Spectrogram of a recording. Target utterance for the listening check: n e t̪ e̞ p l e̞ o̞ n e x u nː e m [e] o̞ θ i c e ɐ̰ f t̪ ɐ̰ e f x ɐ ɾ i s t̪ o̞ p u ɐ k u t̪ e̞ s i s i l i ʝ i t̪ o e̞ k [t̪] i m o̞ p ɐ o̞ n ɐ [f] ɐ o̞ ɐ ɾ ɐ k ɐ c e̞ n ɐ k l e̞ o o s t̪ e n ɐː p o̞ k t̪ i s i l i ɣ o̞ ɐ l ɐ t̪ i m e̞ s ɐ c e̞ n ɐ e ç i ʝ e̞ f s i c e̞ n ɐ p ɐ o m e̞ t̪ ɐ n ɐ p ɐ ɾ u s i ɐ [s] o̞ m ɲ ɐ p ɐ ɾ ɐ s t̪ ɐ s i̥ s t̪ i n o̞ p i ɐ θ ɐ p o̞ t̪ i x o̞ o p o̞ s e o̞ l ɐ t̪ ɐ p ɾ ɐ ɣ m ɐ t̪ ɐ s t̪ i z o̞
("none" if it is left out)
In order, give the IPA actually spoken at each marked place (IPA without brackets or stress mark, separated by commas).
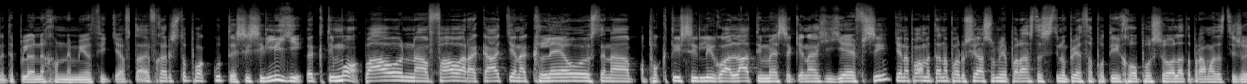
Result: i, t̪, f, s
